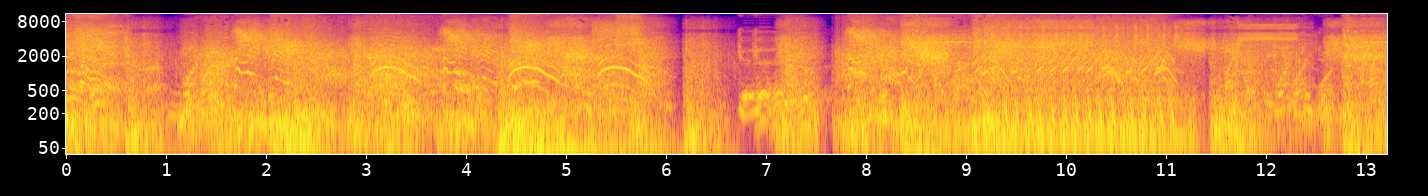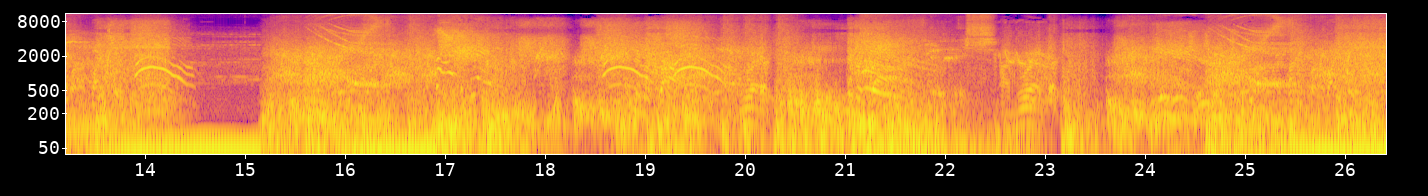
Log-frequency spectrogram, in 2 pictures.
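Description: Fighting game punches, blasts and explosions crash in quick succession.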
